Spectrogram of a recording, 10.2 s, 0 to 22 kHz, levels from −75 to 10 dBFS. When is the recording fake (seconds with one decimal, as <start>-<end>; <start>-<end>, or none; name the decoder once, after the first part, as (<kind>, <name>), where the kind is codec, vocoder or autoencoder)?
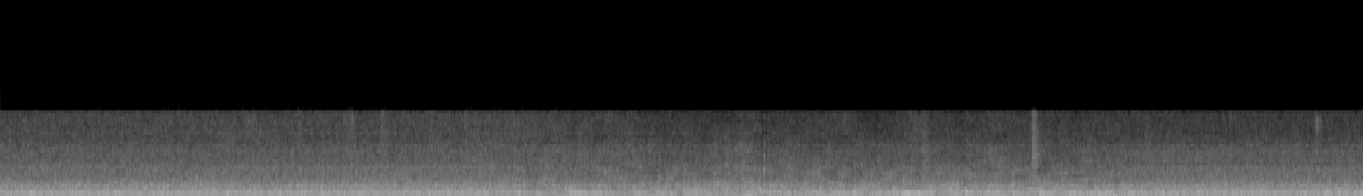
3.7-8.4 (codec, SNAC)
